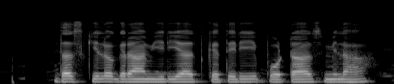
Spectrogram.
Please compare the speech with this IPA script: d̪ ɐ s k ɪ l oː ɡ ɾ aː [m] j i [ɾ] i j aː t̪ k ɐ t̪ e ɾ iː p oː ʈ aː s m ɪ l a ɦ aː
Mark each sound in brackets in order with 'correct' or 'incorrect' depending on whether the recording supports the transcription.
correct, correct

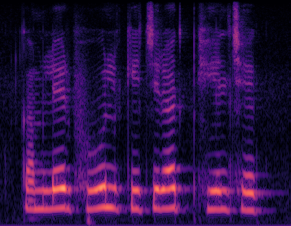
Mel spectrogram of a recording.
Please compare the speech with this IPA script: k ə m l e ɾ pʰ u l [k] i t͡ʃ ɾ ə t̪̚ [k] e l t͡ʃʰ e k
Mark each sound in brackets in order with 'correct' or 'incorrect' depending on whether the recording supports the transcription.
correct, incorrect: kʰ

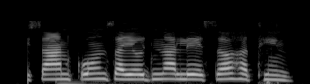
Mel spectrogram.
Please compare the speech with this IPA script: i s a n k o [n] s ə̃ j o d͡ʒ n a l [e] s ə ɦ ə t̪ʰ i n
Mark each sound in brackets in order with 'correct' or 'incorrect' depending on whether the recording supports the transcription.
correct, correct

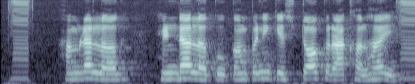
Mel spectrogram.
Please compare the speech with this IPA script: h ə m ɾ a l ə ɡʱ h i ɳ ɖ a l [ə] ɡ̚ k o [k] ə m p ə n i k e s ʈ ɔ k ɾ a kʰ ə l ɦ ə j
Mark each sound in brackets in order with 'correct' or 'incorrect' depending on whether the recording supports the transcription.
correct, correct

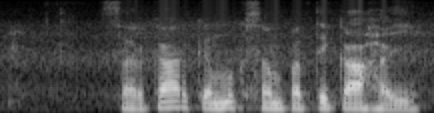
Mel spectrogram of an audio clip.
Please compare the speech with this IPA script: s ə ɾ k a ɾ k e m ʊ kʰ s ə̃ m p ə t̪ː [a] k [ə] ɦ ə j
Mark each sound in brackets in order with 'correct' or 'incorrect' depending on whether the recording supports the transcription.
incorrect: i, incorrect: a

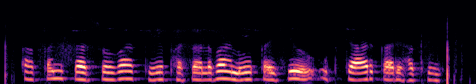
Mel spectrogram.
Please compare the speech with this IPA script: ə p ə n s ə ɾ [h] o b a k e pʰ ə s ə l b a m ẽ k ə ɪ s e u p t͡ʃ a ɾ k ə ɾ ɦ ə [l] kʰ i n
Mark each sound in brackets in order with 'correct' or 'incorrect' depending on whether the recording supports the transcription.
incorrect: s, incorrect: none

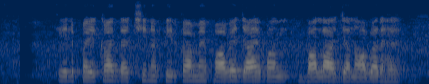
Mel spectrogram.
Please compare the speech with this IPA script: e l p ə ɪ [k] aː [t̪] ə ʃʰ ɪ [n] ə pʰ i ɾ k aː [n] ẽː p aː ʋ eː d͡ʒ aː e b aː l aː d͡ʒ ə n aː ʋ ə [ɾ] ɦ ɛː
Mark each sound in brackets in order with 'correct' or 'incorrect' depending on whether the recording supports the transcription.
correct, incorrect: d̪, correct, incorrect: m, correct

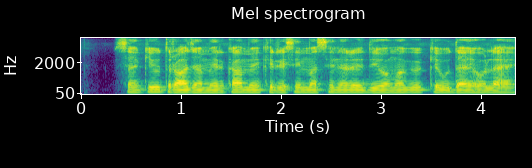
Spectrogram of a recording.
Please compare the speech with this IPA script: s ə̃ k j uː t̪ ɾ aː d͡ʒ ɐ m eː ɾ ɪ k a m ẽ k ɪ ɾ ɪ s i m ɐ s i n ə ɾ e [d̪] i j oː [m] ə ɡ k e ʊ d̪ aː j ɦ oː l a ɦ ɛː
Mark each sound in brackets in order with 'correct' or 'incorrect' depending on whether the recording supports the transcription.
correct, correct

